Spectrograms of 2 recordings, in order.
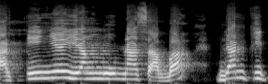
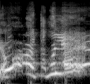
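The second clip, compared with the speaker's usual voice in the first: mock shout; 13 semitones higher than usual. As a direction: ham up a shrill overreaction, half laughing. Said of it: "Yang awak nak jerit".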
